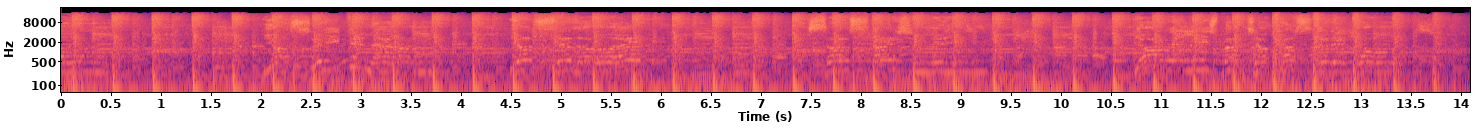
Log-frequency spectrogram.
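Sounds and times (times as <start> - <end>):
loud driving rock song with distorted guitars: 0.0 - 14.0.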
